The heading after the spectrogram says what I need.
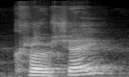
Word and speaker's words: crochet: So they're spelled ch, but we pronounce them sh. Okay? Chef, chalet, machine, brochure, parachute, chaperone, chandelier, crochet, quiche.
